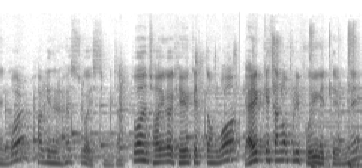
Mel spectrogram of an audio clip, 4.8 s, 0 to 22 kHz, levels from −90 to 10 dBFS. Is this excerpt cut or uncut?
cut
